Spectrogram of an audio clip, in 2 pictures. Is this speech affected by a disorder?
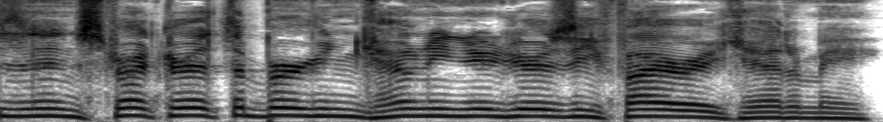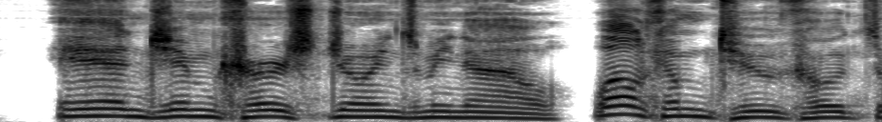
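Yes: Parkinson's disease; deep brain stimulators.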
